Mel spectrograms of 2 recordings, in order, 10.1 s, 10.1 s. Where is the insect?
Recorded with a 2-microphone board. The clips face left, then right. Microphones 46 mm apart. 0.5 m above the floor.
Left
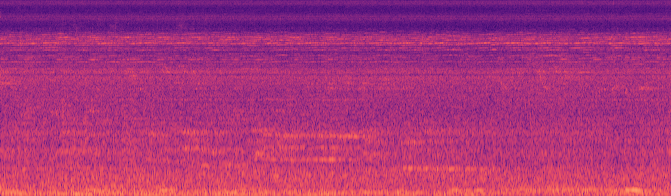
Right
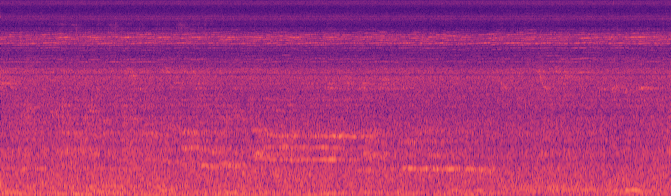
25° right (ahead or behind), 3.5 m.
